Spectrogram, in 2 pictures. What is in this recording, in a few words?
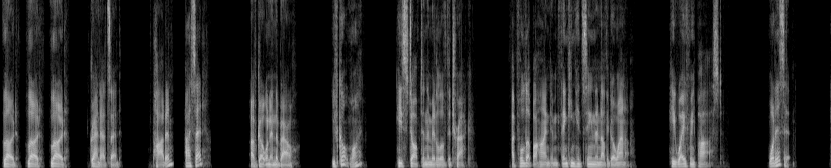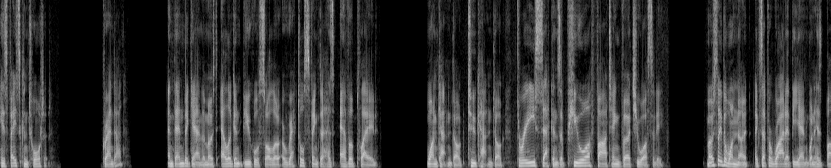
Bookread; Changing Gear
